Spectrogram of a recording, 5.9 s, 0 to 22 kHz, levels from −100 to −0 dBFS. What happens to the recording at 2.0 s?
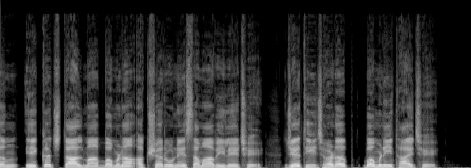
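At 2.0 s the speech runs on intact, with no dropout, click, distortion or other fault at that moment.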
